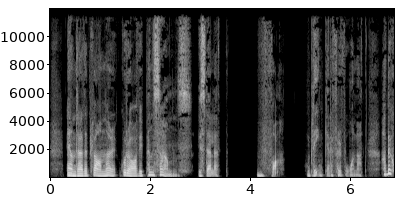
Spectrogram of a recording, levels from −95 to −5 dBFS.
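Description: No technical faults can be heard anywhere in the audio.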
